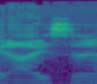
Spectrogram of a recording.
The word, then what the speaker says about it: IHSEN: You say like IHSEN, don't you? We say IHSEN. IHSEN.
